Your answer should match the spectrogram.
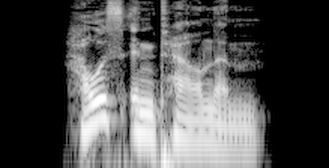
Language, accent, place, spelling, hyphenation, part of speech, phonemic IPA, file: German, Germany, Berlin, hausinternem, haus‧in‧ter‧nem, adjective, /ˈhaʊ̯sʔɪnˌtɛʁnəm/, De-hausinternem.ogg
- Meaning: strong dative masculine/neuter singular of hausintern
